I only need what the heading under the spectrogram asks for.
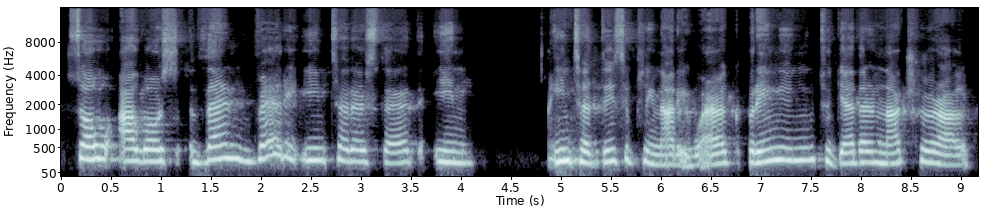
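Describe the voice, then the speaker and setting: Slow, measured Greek Cypriot woman. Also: fairly high pitch, low-quality recording. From Cyprus. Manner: measured, deliberate, formal, with frequent pauses. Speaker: economics professor, interview guest. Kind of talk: reflective academic interview answer.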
